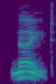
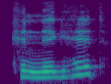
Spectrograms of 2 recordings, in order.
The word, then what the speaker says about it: knight: how letters sound and when you come to things like night as in Knights of the Round Table and you say canig hit because you're sounding it out it just it doesn't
